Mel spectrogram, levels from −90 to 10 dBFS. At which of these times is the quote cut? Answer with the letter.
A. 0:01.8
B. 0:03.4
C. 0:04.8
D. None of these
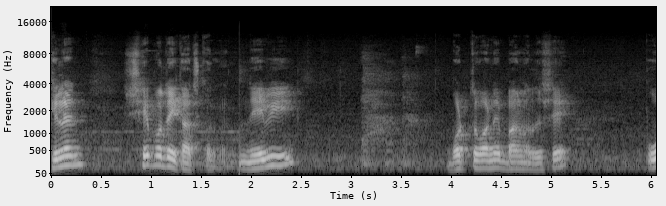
A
